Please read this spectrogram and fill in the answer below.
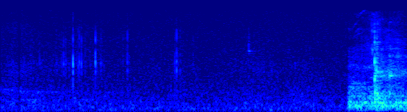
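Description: Near silence: room tone with a few faint mouth clicks in the first two seconds while a sip of bourbon is held and tasted, and a faint rising noise near the end.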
